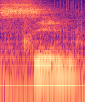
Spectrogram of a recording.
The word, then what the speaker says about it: Cinn: Sin? Yep. Wong. How do you pronounce it? Wom. I pronounce Lightsaber it sound. Sin.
